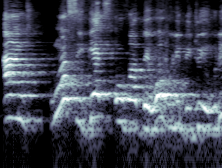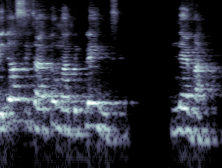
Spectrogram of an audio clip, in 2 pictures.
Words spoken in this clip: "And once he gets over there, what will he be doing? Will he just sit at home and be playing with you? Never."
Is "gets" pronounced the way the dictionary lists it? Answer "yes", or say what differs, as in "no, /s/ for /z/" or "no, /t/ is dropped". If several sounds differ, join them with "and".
no, /s/ is dropped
